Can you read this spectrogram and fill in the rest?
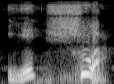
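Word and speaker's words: ישוע: Então, a pronúncia desse nome era Yeshua. Yesua não vai confundir aí como aquela pronúncia lá do candomblé lá exu a ver com isso. Éua. Esse é o nome Yesua, que significa salvação ou Yahvé salva.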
